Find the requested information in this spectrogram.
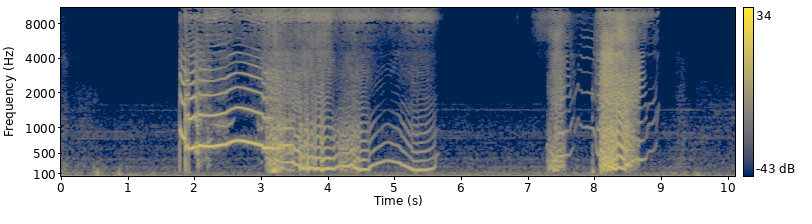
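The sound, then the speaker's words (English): A long, loud, drawn-out fart with a warbling, shifting pitch, followed after a brief pause by a second, shorter burst. No one talks. “Oh yeah, we need to close out with that because that's a good little toot.”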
